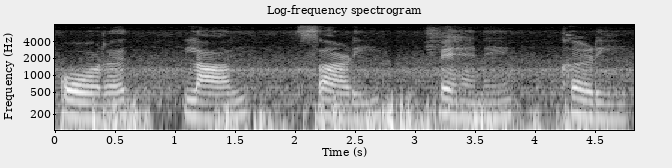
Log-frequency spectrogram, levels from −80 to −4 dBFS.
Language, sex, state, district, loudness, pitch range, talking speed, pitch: Hindi, female, Chandigarh, Chandigarh, -16 LUFS, 155-175 Hz, 60 wpm, 165 Hz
